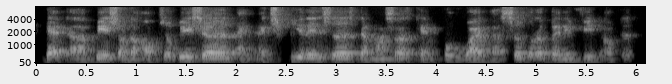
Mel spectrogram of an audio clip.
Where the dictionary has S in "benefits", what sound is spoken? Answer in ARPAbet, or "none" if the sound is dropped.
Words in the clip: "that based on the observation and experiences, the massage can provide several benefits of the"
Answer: none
